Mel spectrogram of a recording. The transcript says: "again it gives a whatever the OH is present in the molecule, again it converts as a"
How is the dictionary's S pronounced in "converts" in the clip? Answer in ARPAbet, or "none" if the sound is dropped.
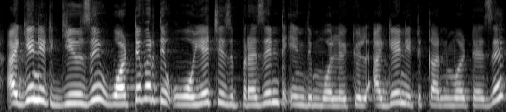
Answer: none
